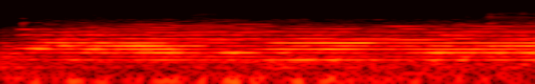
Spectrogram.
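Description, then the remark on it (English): A freight train rumbles past while its horn blares in a long, steady, loud chord that holds for the entire stretch, with low rolling rumble underneath and no voices. “I know this is, what, the second train since this broadcast started?”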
